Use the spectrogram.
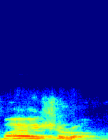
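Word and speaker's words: מעשר: and malachi 3 8-10 means 10 in hebrew and is pronounced maya shara 10 of any penny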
